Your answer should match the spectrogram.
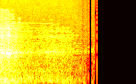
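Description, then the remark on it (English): A single sneeze bursts out sharply and then fades over under a second, followed by silence. No one speaks. “Bless you.”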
